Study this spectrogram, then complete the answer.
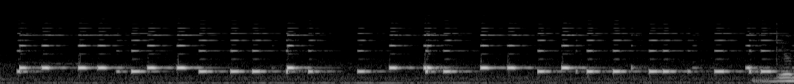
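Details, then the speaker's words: Minelab Equinox 600/800 metal detector over an open bottle cap: short beeps about twice a second alternating between two mid pitches, reading slightly negative (ferrous). The cap alloy contains some iron. "negativo mas tá bem bem pouco é essa aqui é a tendência de ferro é ele vai discriminar quanto mais ferro tem um objeto"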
